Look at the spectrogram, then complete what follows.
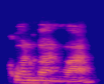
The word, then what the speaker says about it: konbanwa: Yes, and note that this one does have the 10-10, so it is slightly different of the pronunciation there.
